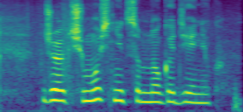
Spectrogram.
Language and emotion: Russian, neutral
